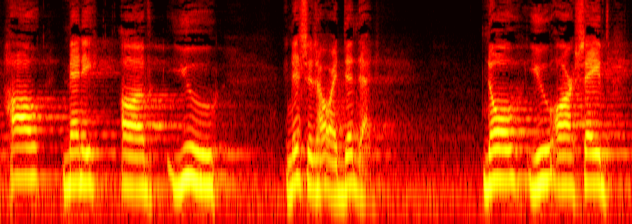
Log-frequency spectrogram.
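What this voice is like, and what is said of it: Upper Michigan Finnish brogue. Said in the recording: “It's probably my brogue. I know I'm hard to understand a lot of times as a UP Michigan Finn.”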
